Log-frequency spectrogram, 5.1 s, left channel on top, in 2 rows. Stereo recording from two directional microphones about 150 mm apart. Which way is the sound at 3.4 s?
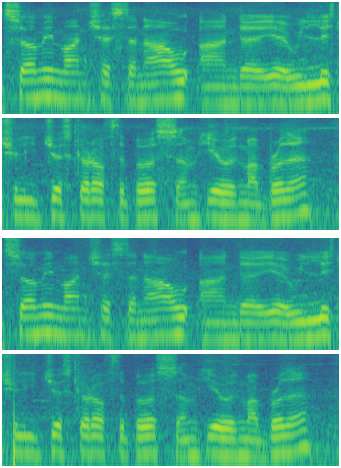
20° right (ahead or behind).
